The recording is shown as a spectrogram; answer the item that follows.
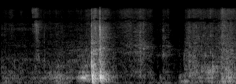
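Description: Small cardboard box being handled and its flap opened, with faint rustling and one short knock about a second in.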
